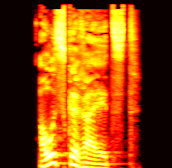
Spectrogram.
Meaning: past participle of ausreizen
- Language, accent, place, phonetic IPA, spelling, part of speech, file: German, Germany, Berlin, [ˈaʊ̯sɡəˌʁaɪ̯t͡st], ausgereizt, verb, De-ausgereizt.ogg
